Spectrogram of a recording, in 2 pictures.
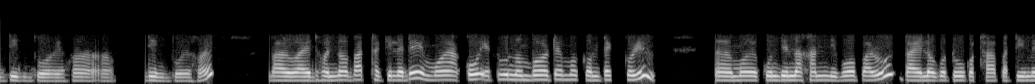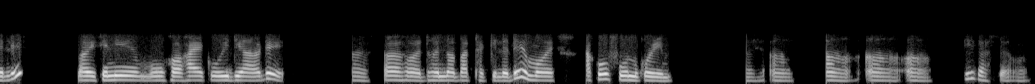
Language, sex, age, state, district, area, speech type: Assamese, female, 45-60, Assam, Dibrugarh, rural, conversation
